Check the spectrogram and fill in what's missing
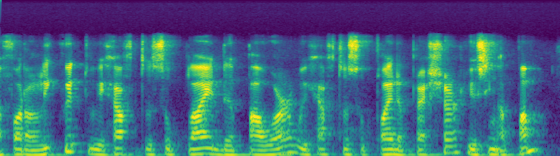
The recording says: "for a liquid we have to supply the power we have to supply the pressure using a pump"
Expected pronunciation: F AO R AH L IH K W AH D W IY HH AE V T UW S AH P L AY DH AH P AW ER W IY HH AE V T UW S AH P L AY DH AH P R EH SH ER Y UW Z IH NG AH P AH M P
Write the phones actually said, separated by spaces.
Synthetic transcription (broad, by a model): F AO R AH L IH K W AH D W IY HH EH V T UW S AH P L AY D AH P AW ER W IY HH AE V T UW S AH P L AY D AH P R EH SH ER Y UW S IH NG AH P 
